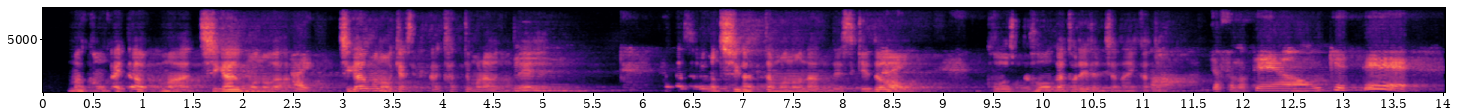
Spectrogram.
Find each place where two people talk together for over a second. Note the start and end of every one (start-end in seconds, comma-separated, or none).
none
